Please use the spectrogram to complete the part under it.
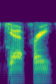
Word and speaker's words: Jeffery: Jeffrey, J-E-F-F-E-R-Y. – You said J-E-F-F-A-R-Y? – E-R-Y. – Oh, okay. – E-R-Y.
